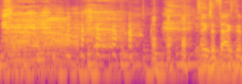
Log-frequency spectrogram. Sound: laughing

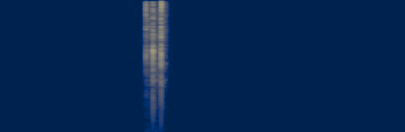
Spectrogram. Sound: sound of stapling a paper

